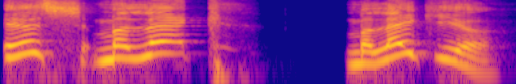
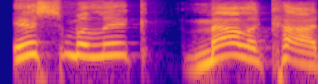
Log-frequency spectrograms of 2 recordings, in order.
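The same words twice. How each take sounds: First: Ishmaelek drawn out slowly, rising, then Malakia; careful pronunciation. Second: Ishmael Malachi said plainly, falling; first try at the name. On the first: Host carefully repeating the guest's name, slow careful Ishmaelek. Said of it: "I got it". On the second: Host first trying the guest's name, plain reading. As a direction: read Ishmael Malachi off the page. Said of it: "Did I say that right". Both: Shown as a demonstration.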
